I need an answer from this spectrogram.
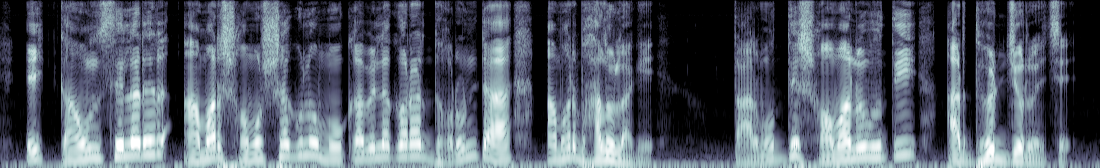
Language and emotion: Bengali, happy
